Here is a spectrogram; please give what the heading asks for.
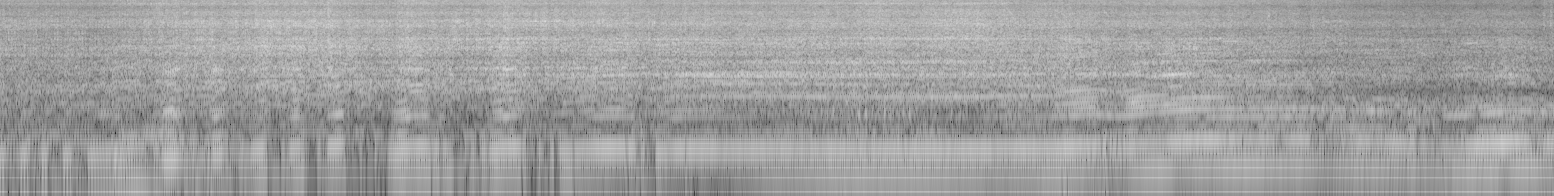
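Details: Polaris Colt vintage single-cylinder two-stroke race sled at part throttle after lowering the needle clip sounds blubbery and uneven, revs sagging and wavering instead of clearing out; runs rich and bogs.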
